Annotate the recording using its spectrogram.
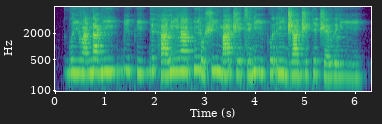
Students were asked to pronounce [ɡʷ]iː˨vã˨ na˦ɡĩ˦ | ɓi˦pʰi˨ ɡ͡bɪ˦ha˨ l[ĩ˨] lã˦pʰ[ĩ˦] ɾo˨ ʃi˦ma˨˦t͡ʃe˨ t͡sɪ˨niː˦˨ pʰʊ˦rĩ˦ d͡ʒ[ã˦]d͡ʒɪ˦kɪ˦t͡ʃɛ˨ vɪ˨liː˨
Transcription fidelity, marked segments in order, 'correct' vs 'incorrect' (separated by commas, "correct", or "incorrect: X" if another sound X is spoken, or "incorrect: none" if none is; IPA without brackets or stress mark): correct, incorrect: ĩ˦, correct, incorrect: a˦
